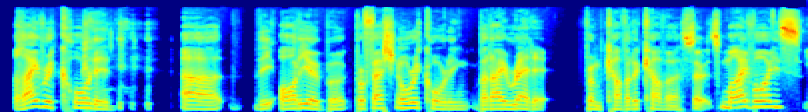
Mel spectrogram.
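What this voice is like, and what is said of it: Husky mixed English-American accent. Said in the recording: “That mixed up English American slash sort of accent. But my husky voice right there.”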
